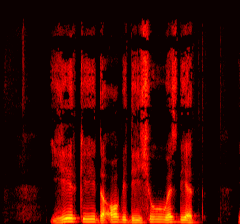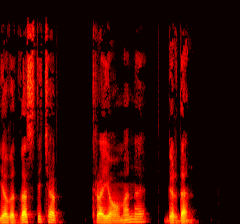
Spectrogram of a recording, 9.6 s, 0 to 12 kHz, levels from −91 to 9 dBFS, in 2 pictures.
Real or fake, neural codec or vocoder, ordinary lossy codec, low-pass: real; none; MP3, 64 kbps; 10.8 kHz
